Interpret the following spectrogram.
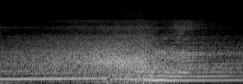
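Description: Lotus Exige S Roadster's supercharged 3.5-litre V6 driving past, loudest about a second and a half in, its engine note dropping in pitch as the car goes by.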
